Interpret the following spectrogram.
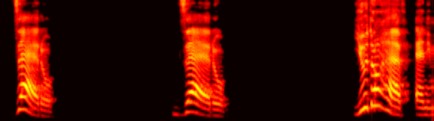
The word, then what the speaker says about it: zero: uno do you know it's the same as in english but with a different pronunciation zero zero you don't have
